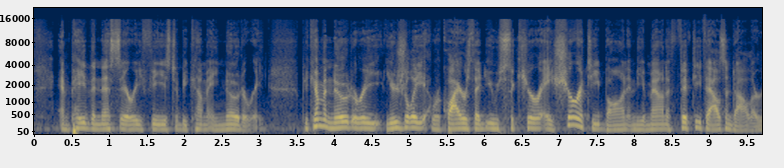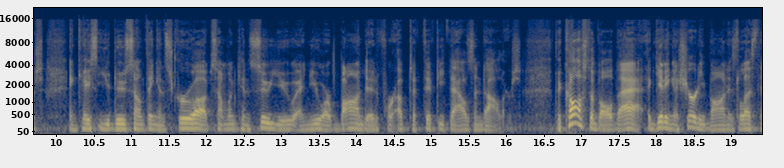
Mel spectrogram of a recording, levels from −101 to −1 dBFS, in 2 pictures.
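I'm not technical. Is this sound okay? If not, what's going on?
Yes, nothing about this recording stood out as a problem when I listened to it.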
